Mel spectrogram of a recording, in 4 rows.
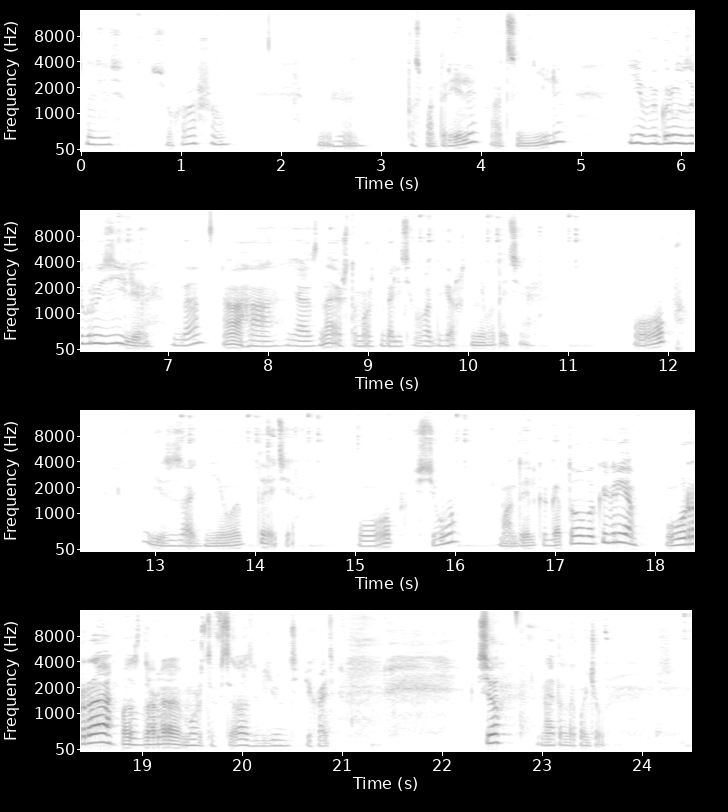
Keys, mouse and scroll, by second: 0.5-4.3 shift+middle drag, 4.4-6.5 middle drag, 6.5 click, 7.9-8.4 middle drag, 8.4 Tab, 8.6 z, 8.9-9.2 scroll up 2, 9.2 3, 9.5 click, 10.1 shift+click, 10.6 x, 11.4-11.9 scroll down 3, 11.9-13.2 middle drag, 13.2 click, 13.9 shift+click, 14.3 x, 15.0 Tab, 15.3-16.0 middle drag, 16.0 click, 16.2 z, 16.6-18.1 middle drag, 18.1 scroll down 1, 18.4-21.7 shift+middle drag.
